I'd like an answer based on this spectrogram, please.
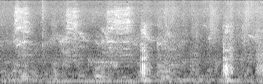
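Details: Sow nursing her piglets gives two short, deep grunts about a second and a half apart, over steady low background rumble.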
